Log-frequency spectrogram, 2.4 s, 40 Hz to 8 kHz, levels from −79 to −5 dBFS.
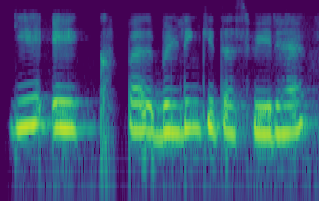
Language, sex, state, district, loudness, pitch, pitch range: Hindi, male, Uttar Pradesh, Jyotiba Phule Nagar, -24 LUFS, 270 Hz, 255-280 Hz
